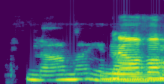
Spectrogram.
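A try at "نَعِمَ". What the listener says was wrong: it's not Nawama. It's Navima. It's on the pattern of Samia.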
